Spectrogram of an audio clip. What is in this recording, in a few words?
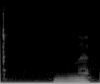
"mu", East Cree syllabics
